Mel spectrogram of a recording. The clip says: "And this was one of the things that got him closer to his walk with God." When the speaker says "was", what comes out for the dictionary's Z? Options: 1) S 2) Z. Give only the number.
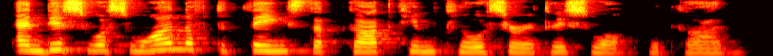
1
